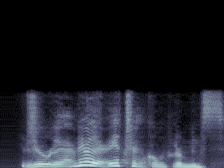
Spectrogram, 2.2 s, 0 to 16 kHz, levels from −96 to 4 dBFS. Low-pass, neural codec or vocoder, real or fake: 7.2 kHz; codec, 16 kHz, 0.5 kbps, FreqCodec, larger model; fake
